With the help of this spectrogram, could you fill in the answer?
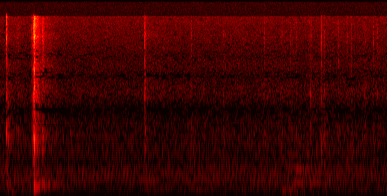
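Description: Fingertips type on the black plastic chiclet keys of a dark grey laptop, giving three quiet, short clicks with a sharp, bright attack, the middle one loudest. The clicks die away almost instantly over a low, steady background hiss.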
